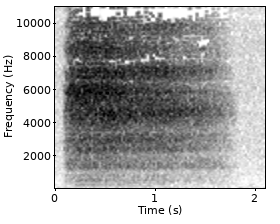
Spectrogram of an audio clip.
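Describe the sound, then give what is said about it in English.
A slow, deep inhale taken during a guided breathing exercise, one long breathy draw of air lasting nearly two seconds that swells quickly and then tapers gently, heard alone with no talk. “And our last breath in together. Breathe in”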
